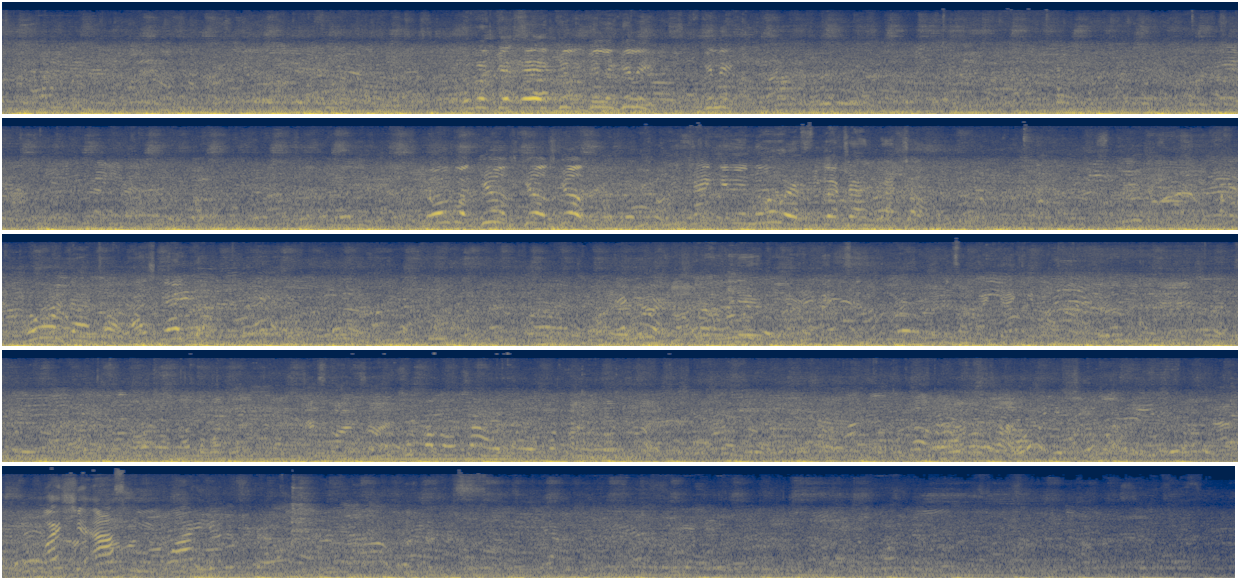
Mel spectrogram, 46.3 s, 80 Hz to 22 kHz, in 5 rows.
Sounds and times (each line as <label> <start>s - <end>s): big crowd of people all over the street 0.0s - 46.3s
